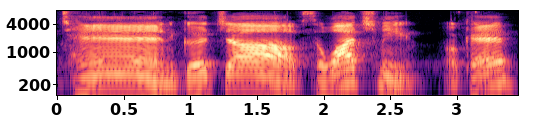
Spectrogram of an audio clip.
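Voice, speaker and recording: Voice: mid-range voice, very animated, pushed and bright. A teacher leading a children's math lesson like a kids show host, counting aloud step by step, asking simple questions and encouraging the listeners. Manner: slow, step-by-step, repeatedly checking with "okay?".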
